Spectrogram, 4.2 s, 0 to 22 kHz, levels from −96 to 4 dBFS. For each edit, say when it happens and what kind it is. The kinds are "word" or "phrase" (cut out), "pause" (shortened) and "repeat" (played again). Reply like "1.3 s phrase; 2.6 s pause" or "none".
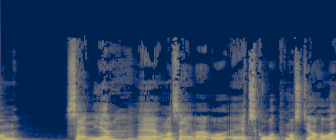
none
